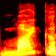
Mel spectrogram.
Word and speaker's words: Micah: And and by the way, champ, do you know you have actually pronounced Micah Parson's name perfectly cuz in the past you've used to call him Mika Parsons.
